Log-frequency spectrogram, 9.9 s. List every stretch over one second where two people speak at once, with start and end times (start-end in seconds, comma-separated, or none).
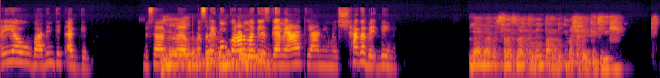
2.4-4.0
